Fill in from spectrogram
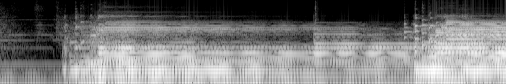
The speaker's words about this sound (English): So I'm going through that's a Earthquaker Devices Ghost Echo, but I got this weird batch of stuff from Crystal Radio, a handcrafted guitar pedal. It was some sort of Kickstarter campaign.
